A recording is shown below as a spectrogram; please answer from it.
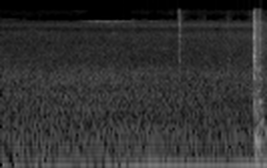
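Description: A small dog's paws knocking once on a car's door sill near the end as it jumps up into the back seat, over a low, steady vehicle engine hum that grows a little louder from about a second in.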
